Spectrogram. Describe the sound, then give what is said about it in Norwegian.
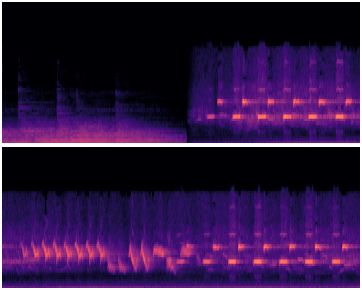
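After a few seconds of music fades out, a great tit sings alone and clear, repeating bright high two-note phrases in a steady rhythm over a faint low hum. “Det du hørte der, det var en eh, kjøttmeis.”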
